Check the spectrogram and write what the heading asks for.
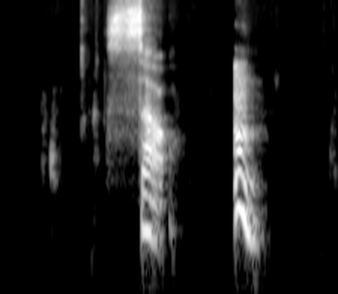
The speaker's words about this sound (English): And for that, I need a sip of coffee.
